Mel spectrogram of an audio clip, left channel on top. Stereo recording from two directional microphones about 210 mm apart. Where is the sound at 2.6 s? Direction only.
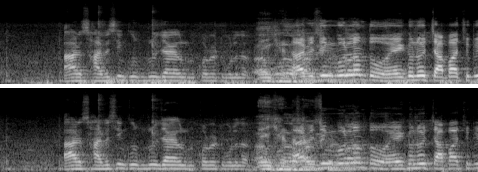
30° right (ahead or behind).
